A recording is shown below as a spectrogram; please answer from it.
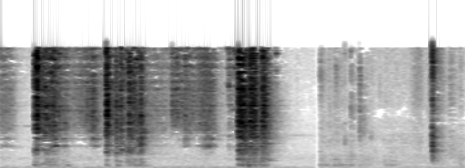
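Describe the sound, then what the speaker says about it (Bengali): Vermicelli is fried in a pan while a metal utensil scrapes and clinks against it in repeated bursts. The sound is close and steady, with a light background hiss and no talking. "এই জন্য সেমাইটাকে আমি একটু ভেজে নিব।"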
